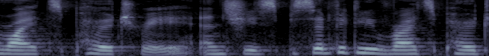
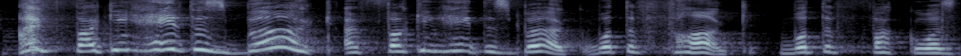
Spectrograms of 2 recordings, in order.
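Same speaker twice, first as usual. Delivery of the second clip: real anger, much higher and louder; furious outburst; 7 semitones higher, 5 dB louder than usual. Real, not acted. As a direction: let the hate burst out high and loud. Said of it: "I'm so angry".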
